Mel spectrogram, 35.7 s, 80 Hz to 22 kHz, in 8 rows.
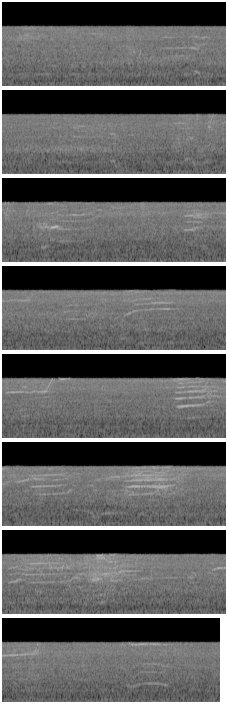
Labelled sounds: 2.3	2.9	killer whale, southern resident, 1.1 to 3.2 kHz
5.8	6.8	killer whale, southern resident, 2.0 to 5.1 kHz
9.6	11.0	killer whale, southern resident, 0.73 to 8.0 kHz
13.3	14.1	killer whale, southern resident, 4.8 to 5.9 kHz
14.6	15.3	killer whale, southern resident, 2.0 to 4.0 kHz
30.9	32.2	killer whale, southern resident, 3.3 to 7.4 kHz

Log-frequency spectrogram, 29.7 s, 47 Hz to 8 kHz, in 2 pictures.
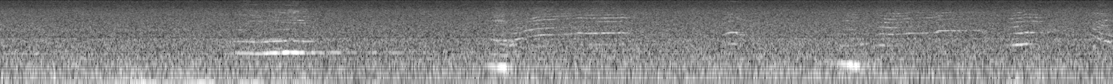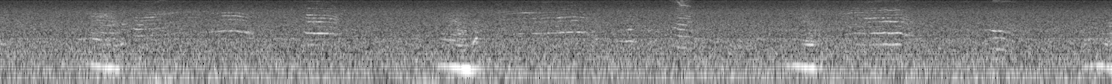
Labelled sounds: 3.8	4.1	humpback whale, 2.2 to 2.4 kHz
7.0	8.4	humpback whale, 0.86 to 3.0 kHz
9.6	10.0	humpback whale, 0.93 to 1.2 kHz
11.7	12.8	humpback whale, 0.93 to 3.5 kHz
13.5	13.9	humpback whale, 0.99 to 2.2 kHz
16.6	17.3	humpback whale, 2.2 to 3.7 kHz
17.5	18.2	humpback whale, 0.99 to 3.7 kHz
18.9	19.4	humpback whale, 0.93 to 2.8 kHz
21.6	22.7	humpback whale, 1.0 to 3.6 kHz
26.1	27.0	humpback whale, 0.86 to 4.4 kHz
28.0	28.3	humpback whale, 1.1 to 1.3 kHz

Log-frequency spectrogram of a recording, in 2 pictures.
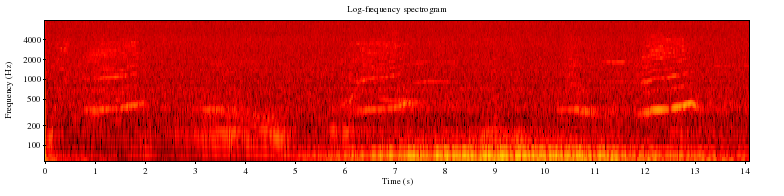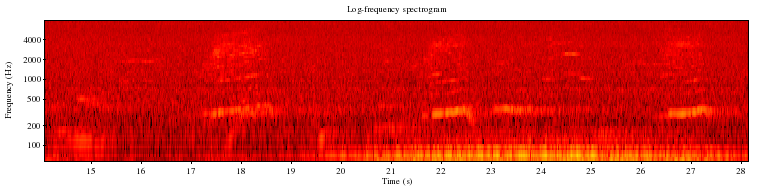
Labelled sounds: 1.1	1.7	humpback whale, 0.96 to 1.2 kHz
6.2	7.9	humpback whale, 0.83 to 3.3 kHz
11.1	12.8	humpback whale, 0.83 to 5.2 kHz
15.6	16.3	humpback whale, 1.8 to 2.0 kHz
17.5	18.5	humpback whale, 0.93 to 4.8 kHz
21.7	22.4	humpback whale, 0.90 to 3.5 kHz
24.4	25.0	humpback whale, 0.99 to 2.6 kHz
26.4	27.2	humpback whale, 0.90 to 3.9 kHz

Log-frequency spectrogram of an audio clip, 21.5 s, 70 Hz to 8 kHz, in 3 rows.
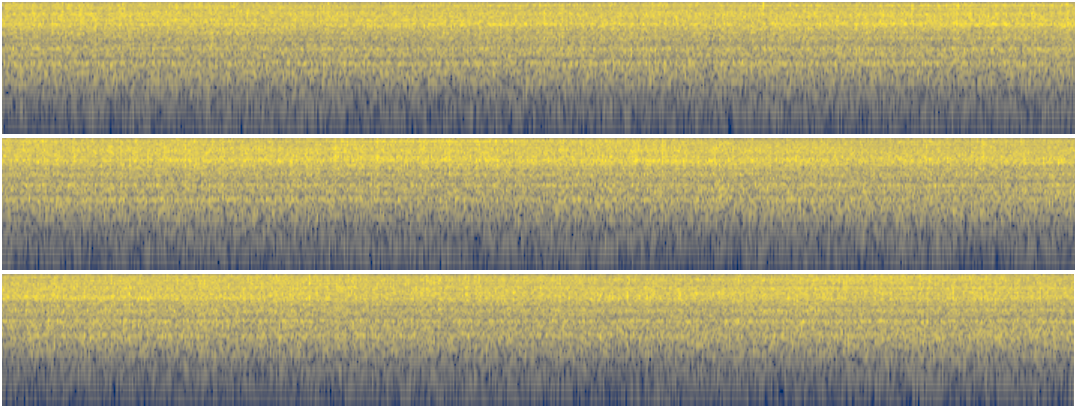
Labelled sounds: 3.5	3.9	vessel noise, 7.0 to 7.2 kHz

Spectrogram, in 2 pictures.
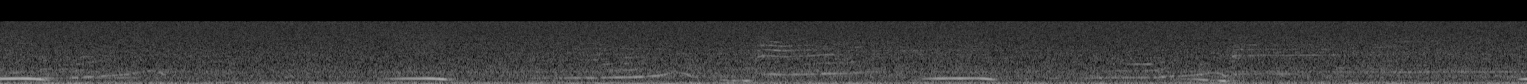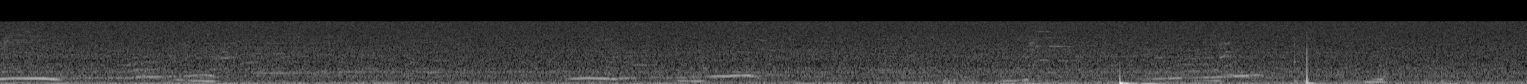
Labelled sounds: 7.6	8.4	humpback whale, 1.3 to 2.5 kHz
11.3	11.6	humpback whale, 0.90 to 0.99 kHz
25.7	26.0	humpback whale, 2.2 to 2.3 kHz

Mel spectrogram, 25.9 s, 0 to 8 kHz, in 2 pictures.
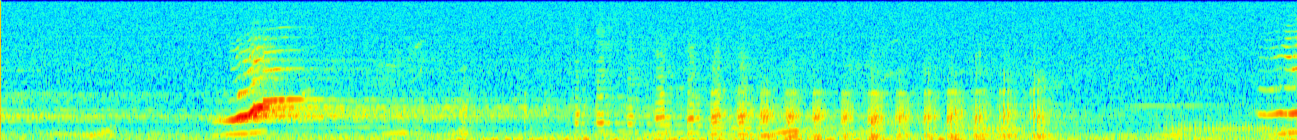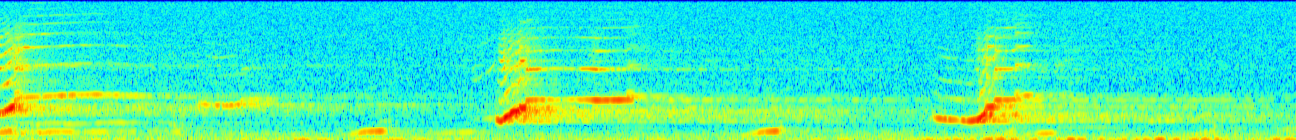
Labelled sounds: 2.3	3.2	humpback whale, 0.80 to 4.5 kHz
10.4	10.6	humpback whale, 1.1 to 1.3 kHz
12.6	14.2	humpback whale, 0.80 to 7.6 kHz
14.9	15.7	humpback whale, 0.80 to 2.4 kHz
17.7	19.6	humpback whale, 0.80 to 4.4 kHz
22.3	23.4	humpback whale, 0.80 to 4.4 kHz

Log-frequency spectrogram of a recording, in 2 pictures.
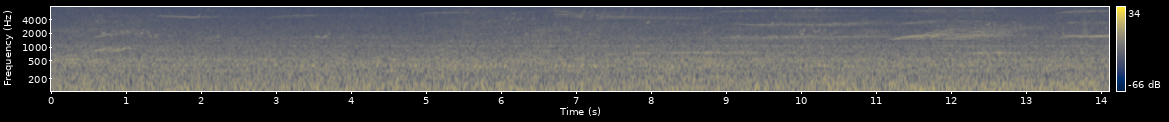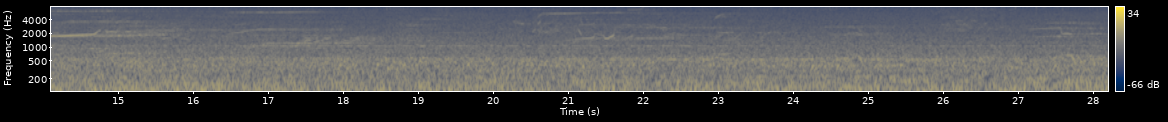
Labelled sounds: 0.3	2.2	killer whale, southern resident, 0.83 to 7.2 kHz
4.9	5.9	killer whale, southern resident, 5.2 to 7.7 kHz
11.2	15.8	killer whale, southern resident, 0.95 to 7.0 kHz
16.5	18.2	killer whale, southern resident, 1.1 to 3.2 kHz
27.2	28.1	killer whale, southern resident, 1.7 to 3.5 kHz

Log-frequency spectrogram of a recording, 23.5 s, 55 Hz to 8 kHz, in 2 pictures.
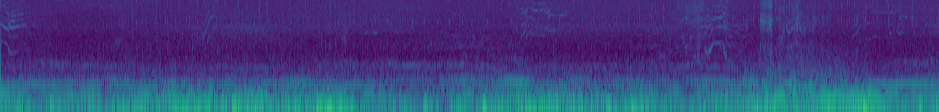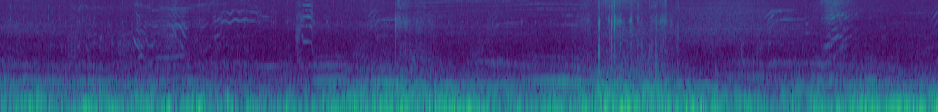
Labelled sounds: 0.0	0.6	killer whale, southern Alaska resident, 0.70 to 8.0 kHz
6.5	7.2	killer whale, southern Alaska resident, 1.2 to 8.0 kHz
8.6	9.4	killer whale, southern Alaska resident, 0.57 to 8.0 kHz
9.8	10.3	killer whale, southern Alaska resident, 1.1 to 8.0 kHz
10.7	11.6	killer whale, southern Alaska resident, 0.68 to 5.3 kHz
13.4	16.0	killer whale, southern Alaska resident, 0.53 to 8.0 kHz
16.4	19.2	killer whale, southern Alaska resident, 1.3 to 8.0 kHz
21.4	22.8	killer whale, southern Alaska resident, 0.34 to 8.0 kHz

